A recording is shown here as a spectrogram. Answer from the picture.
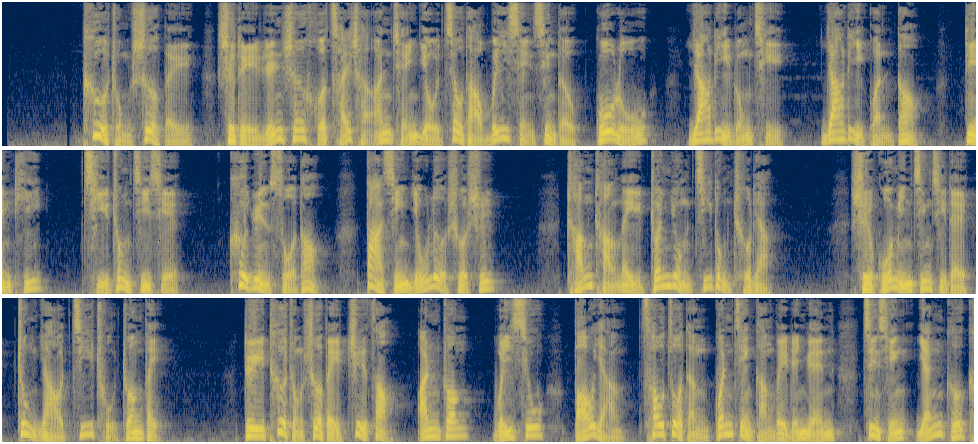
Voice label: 男 纪实; 记奋进中的福建省特检院考试中心

